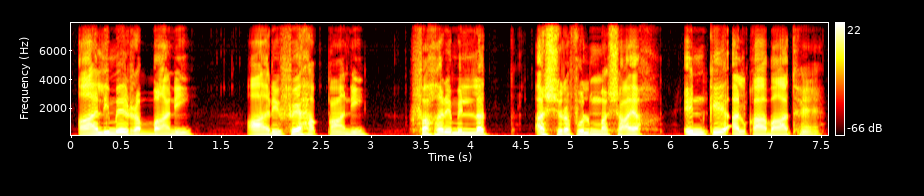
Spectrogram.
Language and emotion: Urdu, neutral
